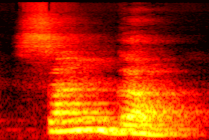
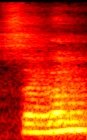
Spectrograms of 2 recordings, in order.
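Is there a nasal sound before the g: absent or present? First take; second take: present; absent. First: It is said with a nasal sound before g. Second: It is said with no nasal sound before g. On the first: The speaker calls it right. "यहां हम उच्चारण कर रहे हैं नाक से" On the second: The speaker calls it wrong. "सगम तो शब्द नहीं होगा"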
